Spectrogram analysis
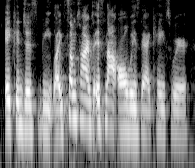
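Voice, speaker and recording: A young woman with a Southern US accent, co-hosting a podcast in animated casual chat and laughing often. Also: on the low side, a little fast. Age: young adult. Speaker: podcast co-host.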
